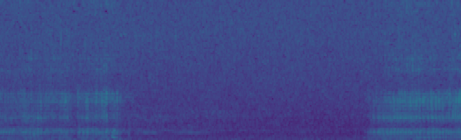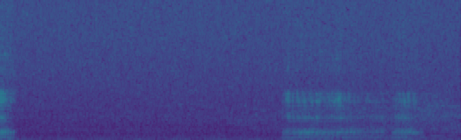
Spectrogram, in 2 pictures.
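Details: Pet dog asleep and snoring: three rasping, breathy snores spaced roughly four to five seconds apart, each lasting about a second, over a steady low background hum.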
